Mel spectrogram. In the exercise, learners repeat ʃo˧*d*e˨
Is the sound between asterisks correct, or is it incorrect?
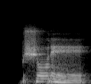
incorrect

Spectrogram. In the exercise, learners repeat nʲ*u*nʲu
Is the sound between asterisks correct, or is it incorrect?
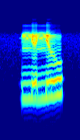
correct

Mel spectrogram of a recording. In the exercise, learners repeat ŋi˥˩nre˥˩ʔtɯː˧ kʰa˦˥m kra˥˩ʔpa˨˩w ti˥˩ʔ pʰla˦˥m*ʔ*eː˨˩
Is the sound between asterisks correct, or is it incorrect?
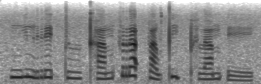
correct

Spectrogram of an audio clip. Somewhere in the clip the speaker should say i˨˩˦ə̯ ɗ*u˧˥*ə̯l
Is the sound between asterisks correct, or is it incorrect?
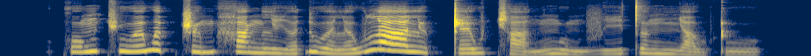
incorrect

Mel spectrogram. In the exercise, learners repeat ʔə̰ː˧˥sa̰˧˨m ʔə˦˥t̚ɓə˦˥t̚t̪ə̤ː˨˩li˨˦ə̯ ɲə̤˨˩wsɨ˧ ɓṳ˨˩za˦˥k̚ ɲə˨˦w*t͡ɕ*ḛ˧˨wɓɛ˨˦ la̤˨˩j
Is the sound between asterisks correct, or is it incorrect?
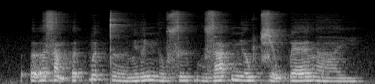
correct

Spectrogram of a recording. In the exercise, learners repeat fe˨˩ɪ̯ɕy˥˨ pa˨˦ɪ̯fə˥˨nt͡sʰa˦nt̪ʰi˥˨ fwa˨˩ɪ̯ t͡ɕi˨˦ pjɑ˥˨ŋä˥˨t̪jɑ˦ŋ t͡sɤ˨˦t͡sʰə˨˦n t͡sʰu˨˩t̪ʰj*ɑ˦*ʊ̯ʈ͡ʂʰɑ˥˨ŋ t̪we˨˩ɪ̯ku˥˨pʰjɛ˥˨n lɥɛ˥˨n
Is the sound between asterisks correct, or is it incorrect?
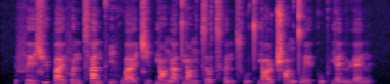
incorrect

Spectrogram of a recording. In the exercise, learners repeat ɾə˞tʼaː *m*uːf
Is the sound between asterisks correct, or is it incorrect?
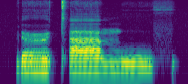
correct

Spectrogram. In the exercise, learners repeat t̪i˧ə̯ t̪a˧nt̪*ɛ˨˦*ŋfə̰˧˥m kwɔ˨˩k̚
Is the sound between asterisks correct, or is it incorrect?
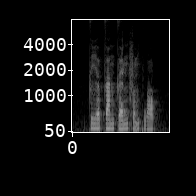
correct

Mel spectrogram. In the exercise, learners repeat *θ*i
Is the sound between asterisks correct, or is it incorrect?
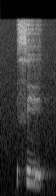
correct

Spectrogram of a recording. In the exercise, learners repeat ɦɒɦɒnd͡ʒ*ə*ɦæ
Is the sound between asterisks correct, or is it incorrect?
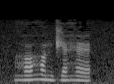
incorrect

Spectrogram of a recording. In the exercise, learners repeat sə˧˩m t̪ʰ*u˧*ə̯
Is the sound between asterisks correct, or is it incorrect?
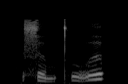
incorrect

